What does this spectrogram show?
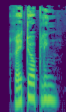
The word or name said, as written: redobling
